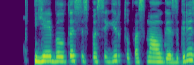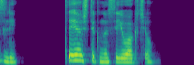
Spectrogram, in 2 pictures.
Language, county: Lithuanian, Kaunas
